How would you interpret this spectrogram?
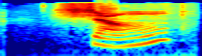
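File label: "xiang", Mandarin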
